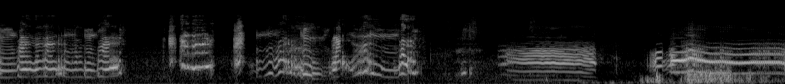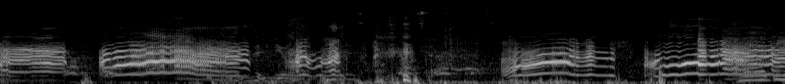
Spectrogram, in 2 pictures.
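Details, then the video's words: Pet dogs vocalizing, with a run of high harmonic whines, yelps and short barks in uneven bursts, some rising and falling howl-like cries, separated by brief quiet gaps. "Cutest Dogs Barking"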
